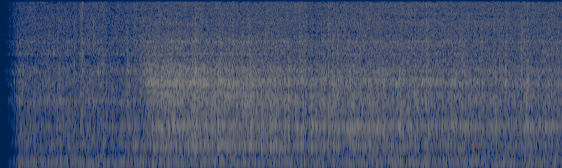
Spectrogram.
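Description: Grilling cheese, pineapple, sausage and vegetables sizzling in a frying pan, a steady crackling fry that grows louder about a second and a half in.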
